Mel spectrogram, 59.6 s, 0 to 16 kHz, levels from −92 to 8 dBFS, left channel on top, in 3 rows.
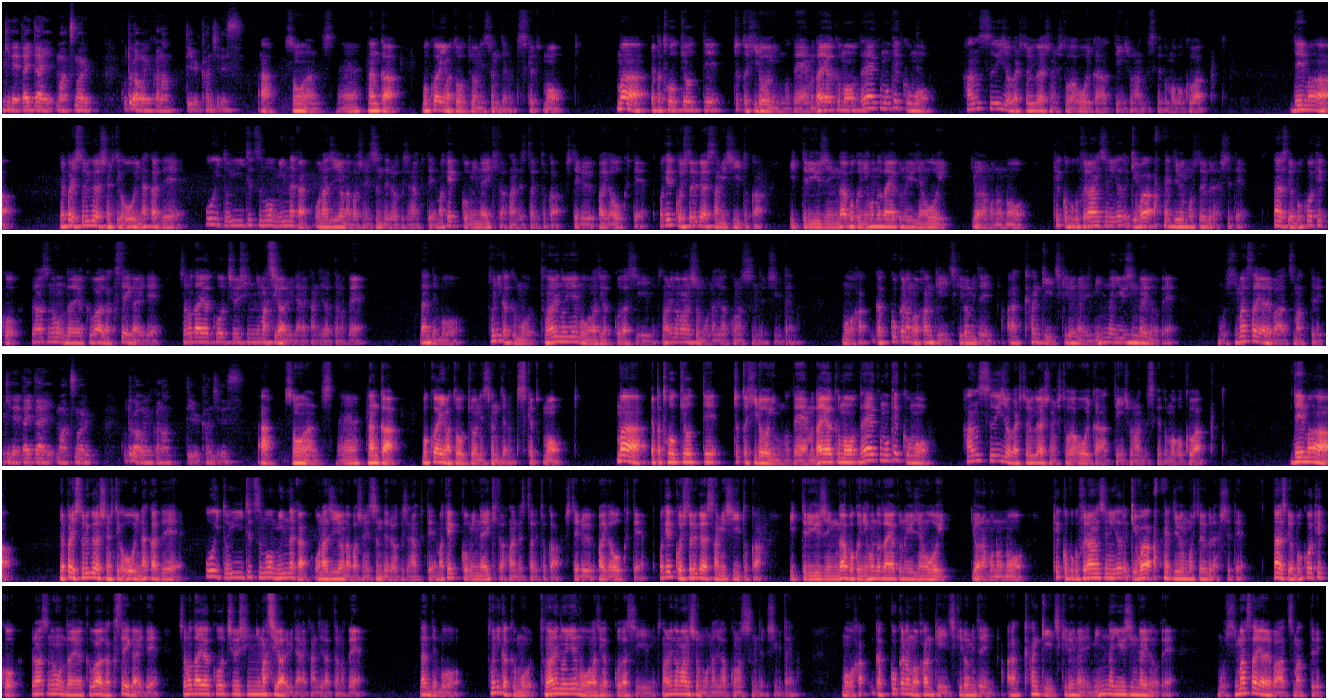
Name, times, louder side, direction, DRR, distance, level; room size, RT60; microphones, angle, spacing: voice 1, 0.0-1.3 1.8-3.5, left 4 dB, 85° left, 0.8 m, -32 dB
voice 2, 3.8-5.9 6.3-8.4 9.2-13.9 14.4-18.0 19.3-20.0 20.7-22.6 22.9-31.3 31.7-34.0 34.4-35.2 35.7-38.5 39.0-40.0 40.2-42.1 42.4-45.2 46.0-46.6 47.1-51.7 52.4-57.3 58.0-59.5, right 4 dB, 60° right, 0.4 m, -28 dB
2.9 x 2.1 x 3.0 m
head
